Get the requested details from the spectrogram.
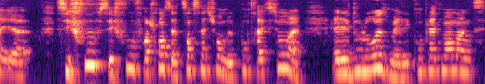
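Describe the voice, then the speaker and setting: Lively intonation from a woman, pitched fairly high. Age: 20s. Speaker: mother sharing birth story. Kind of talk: testimony. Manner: halting.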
